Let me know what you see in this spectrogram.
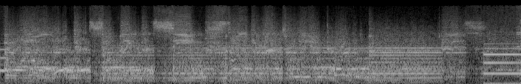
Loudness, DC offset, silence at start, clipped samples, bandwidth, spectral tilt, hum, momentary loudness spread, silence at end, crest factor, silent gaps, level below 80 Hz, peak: -22 LUFS; under 0.1%; 0 s; under 0.1%; 17 kHz; -2 dB/octave; none; 2 LU; 0 s; 12 dB; none; -46 dBFS; -10 dBFS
